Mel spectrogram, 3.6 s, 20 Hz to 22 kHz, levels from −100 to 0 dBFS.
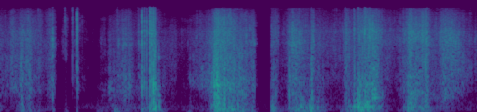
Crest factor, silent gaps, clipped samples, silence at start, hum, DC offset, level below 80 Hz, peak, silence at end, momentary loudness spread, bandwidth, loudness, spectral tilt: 26 dB; none; under 0.1%; 0 s; none; under 0.1%; -70 dBFS; -24 dBFS; 0 s; 10 LU; 16.5 kHz; -48 LUFS; -1.5 dB/octave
